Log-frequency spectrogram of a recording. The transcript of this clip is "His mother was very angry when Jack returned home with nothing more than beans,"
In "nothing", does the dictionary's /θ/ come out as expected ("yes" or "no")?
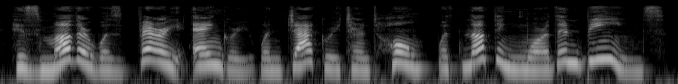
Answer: yes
